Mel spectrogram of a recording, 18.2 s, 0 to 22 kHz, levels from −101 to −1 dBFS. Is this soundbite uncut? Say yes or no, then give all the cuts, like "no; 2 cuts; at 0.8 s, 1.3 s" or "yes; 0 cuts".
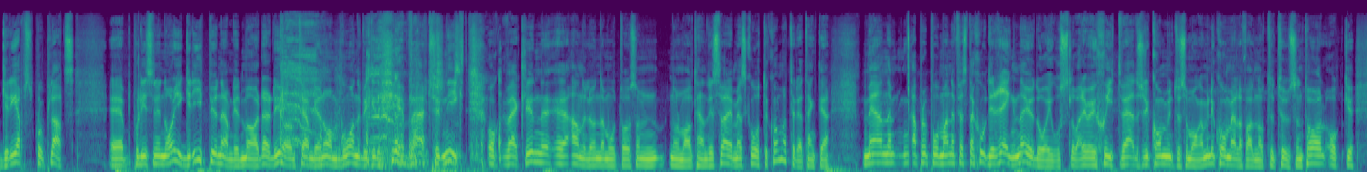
no; 1 cut; at 6.7 s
